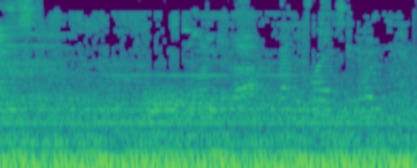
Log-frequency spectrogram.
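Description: Steady low rumble of air buffeting the ride's onboard camera microphone, with faint voices in the background.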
